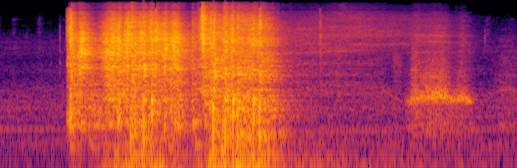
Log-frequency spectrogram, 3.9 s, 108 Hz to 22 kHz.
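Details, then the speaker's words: 1971 Buick 455 big block for a 1970 Skylark GS, first start before installation: loud catch and rough, throaty run of about a second and a half that dies away; normal first start, brief run. "Oh man. Very excited. Super happy to have heard that pop off like that."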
